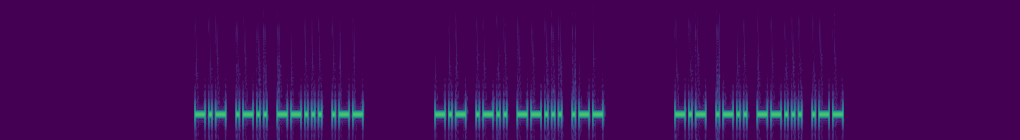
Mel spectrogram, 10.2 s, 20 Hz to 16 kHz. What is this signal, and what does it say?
Morse code, heard as a keyed tone, about 36 wpm, 700 Hz. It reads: KL7W KL7W KL7W
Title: DXCC-100 Call Signs - 4 Characters - Repeated 3x - 35wpm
